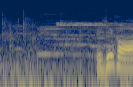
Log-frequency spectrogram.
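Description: Low match ambience from a football broadcast, with a few faint knocks and a couple of faint steady tones. A man's commentary resumes about one and a half seconds in.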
